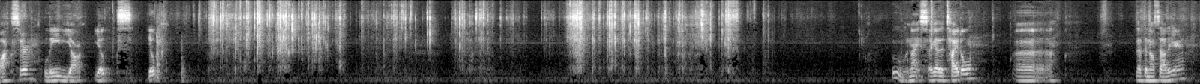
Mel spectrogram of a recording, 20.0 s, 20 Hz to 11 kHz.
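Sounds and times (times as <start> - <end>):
foil wrapper crinkling and tearing: 3.2 - 13.0.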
